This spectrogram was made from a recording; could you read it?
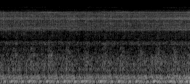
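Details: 1971 Chrysler eight-door airport car, epoxy-patched cracked block, run without coolant and getting warm: short stretch of steady, even idle with a smooth low rumble, no knocks or misses; engine sounds healthy.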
